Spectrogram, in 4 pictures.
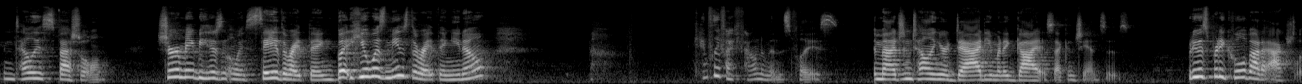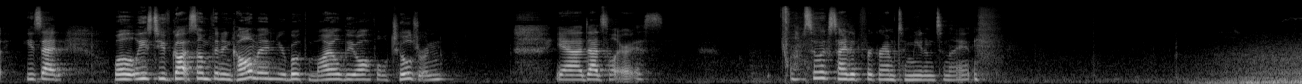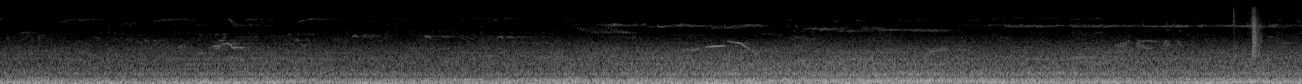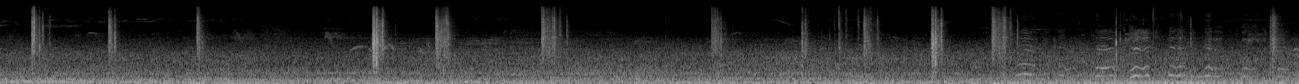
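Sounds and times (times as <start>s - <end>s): faint bird chirps: 26.2s - 41.6s
steady low rumble: 38.0s - 52.0s
sharp clicks: 38.4s - 41.4s, 42.7s - 45.0s, 45.7s - 52.0s.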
